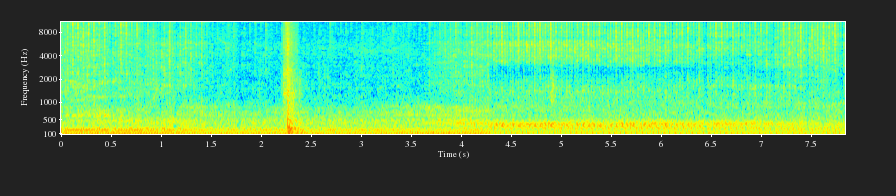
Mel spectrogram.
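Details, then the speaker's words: Chevy Corvair air-cooled six after a swap to new-old carburetors, started cold outdoors at about 18°F: a quiet, steady idle holding on its own, apart from one sharp click. Normal cold idle. "we've got two of the air cooled cars in sub 20° fit temperatures idling on their own which is huge for my pile of junk"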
